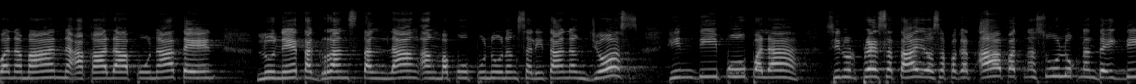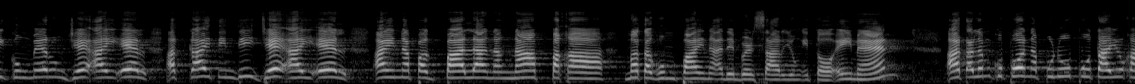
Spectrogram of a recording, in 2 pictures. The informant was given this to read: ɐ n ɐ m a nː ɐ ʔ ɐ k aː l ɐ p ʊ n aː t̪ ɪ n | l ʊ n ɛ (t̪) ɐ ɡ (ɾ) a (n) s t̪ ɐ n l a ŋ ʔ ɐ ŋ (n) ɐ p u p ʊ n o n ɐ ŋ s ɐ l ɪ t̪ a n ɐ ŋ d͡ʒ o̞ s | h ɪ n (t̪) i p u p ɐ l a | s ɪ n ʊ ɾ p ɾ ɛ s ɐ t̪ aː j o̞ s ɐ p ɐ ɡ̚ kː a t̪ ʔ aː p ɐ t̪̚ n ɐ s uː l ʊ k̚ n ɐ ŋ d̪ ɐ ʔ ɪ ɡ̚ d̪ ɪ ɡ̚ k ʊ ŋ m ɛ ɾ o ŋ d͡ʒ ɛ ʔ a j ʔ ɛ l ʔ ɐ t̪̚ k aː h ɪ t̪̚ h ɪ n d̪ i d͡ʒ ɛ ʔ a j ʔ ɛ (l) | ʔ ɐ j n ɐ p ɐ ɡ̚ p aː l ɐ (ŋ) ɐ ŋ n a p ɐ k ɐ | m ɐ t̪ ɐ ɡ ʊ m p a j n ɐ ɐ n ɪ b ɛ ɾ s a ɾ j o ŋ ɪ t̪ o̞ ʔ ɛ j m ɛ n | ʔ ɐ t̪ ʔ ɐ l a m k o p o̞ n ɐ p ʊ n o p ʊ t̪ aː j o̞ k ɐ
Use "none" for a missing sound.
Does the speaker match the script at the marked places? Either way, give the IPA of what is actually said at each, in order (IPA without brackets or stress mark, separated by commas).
t̪, ɾ, n, m, d̪, l, n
